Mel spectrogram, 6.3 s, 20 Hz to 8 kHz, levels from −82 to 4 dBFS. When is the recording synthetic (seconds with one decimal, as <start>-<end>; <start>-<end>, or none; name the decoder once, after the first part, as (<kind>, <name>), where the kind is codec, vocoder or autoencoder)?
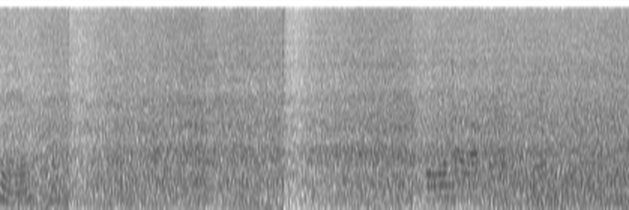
none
